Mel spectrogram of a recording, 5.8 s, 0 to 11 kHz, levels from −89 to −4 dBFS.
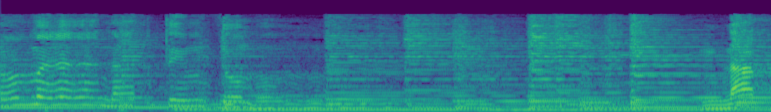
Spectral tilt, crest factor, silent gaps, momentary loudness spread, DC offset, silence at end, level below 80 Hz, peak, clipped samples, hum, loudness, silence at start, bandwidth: -4 dB/octave; 24 dB; none; 7 LU; under 0.1%; 0 s; -40 dBFS; -4 dBFS; under 0.1%; none; -27 LUFS; 0 s; 7.4 kHz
